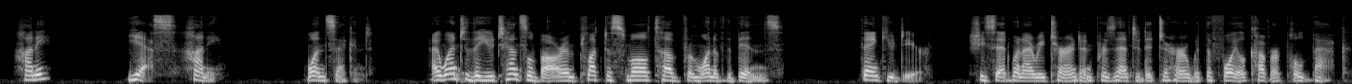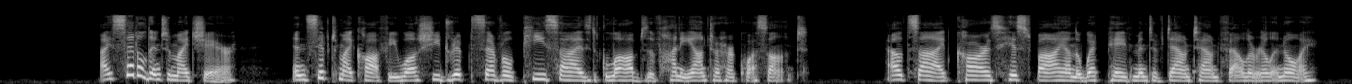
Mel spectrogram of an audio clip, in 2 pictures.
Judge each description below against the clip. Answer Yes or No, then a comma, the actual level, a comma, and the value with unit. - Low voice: No, medium, 180 Hz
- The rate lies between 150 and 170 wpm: Yes, average, 160 wpm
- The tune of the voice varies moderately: Yes, average, 3.3 semitones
